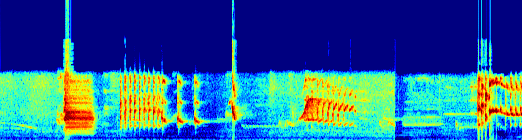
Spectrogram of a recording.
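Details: Asian pied starling, captive-bred in Klaten, Indonesia, in a lure song meant to make silent starlings reply: loud rasping buzzy bursts alternate with thin whistles and a sharp click, ending in a harsh squeal.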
